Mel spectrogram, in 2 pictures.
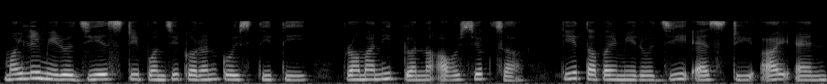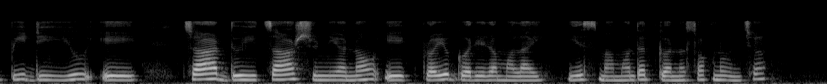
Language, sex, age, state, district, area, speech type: Nepali, female, 30-45, West Bengal, Jalpaiguri, urban, read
